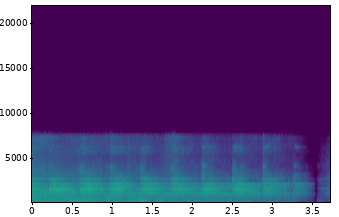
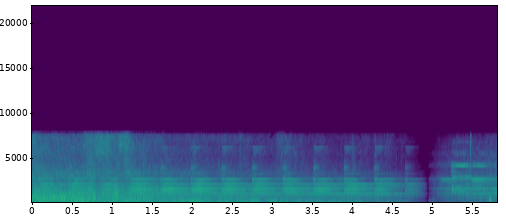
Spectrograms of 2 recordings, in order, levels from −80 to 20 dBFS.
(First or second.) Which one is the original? second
